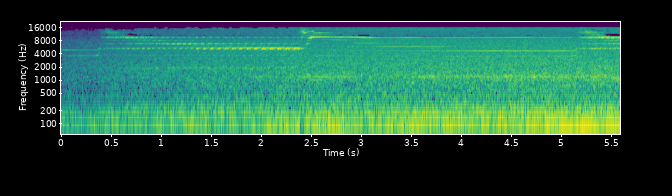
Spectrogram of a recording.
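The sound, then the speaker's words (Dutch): Hot water hisses steadily in an amateur-made ceramic mug, recorded with a phone held to it, a broad continuous rushing noise with a faint high-pitched whine on top that flickers and wavers, swelling slightly toward the end. “Dit is heet water in een, in een eeuw van amateur mok.”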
